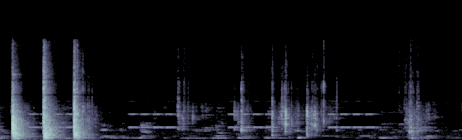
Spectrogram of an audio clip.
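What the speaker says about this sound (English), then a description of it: "There's the beeper for my dinner burning the rest of the way." Three sharp, loud electronic beeps from a kitchen timer signal that dinner is cooking, followed by quieter clinks and soft rustling in a room, with a faint final tone near the end.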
